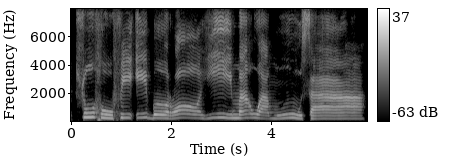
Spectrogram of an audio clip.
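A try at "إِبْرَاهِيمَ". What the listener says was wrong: Ibrahim. Hi lebih di apa ya? Lebih bergema sedikit. Jadi huruf H-nya yang kurang pol.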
